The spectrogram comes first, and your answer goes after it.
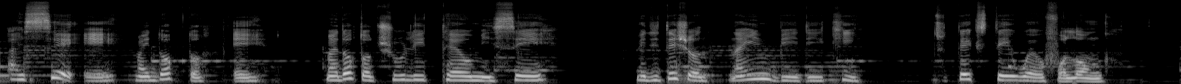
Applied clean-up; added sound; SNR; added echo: neural mask model RNNoise.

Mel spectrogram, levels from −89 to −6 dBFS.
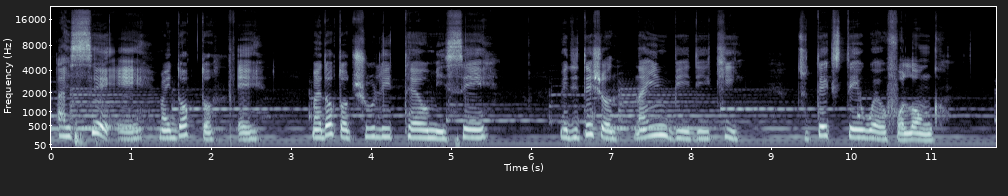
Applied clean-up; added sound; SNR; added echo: none; Piano; 13 dB; none.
